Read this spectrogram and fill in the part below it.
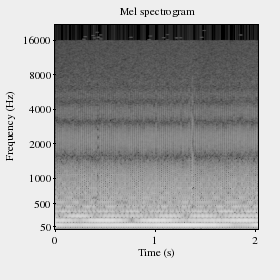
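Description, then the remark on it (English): A steady, loud electric hum with a deep buzzing drone and faint higher harmonics, holding constant without variation for a couple of seconds: the idle humming loop of a lightsaber sound effect, made by Marshall, without Doppler effect. “I was able to take the steady sound of the lightsaber and give it a sense of movement”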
